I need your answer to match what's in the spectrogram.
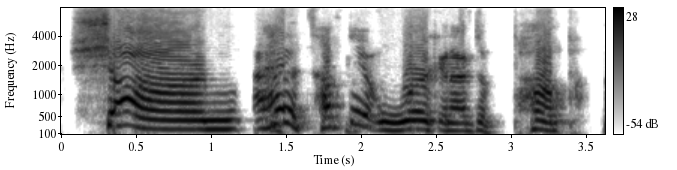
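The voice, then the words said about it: Impression of a woman's voice. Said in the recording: “your Mary accent ... Mary impersonation”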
